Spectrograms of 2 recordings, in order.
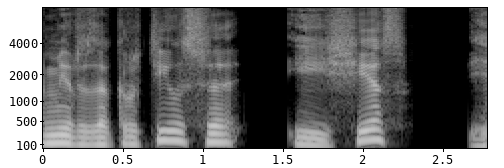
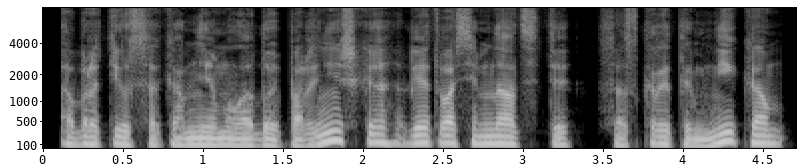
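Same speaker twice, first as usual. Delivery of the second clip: usual speaking voice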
